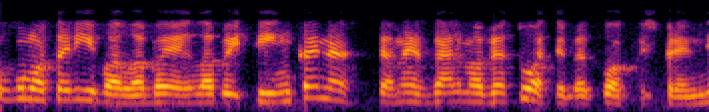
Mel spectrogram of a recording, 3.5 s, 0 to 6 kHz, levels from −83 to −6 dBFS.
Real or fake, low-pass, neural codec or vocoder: real; 5.4 kHz; none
